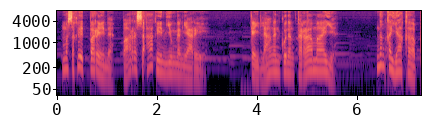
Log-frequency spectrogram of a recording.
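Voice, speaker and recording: A man's voice: medium pitch, darkish tone. A man with a Filipino accent narrating a personal letter dramatically, as a radio storyteller.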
